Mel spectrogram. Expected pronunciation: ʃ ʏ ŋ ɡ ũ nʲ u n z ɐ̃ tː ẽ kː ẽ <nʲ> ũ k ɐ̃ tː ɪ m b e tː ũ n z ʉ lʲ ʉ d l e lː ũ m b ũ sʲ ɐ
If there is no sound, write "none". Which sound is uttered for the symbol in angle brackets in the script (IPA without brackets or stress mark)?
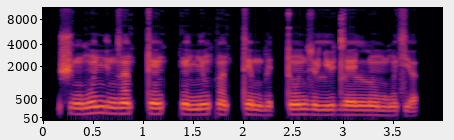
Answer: nʲ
